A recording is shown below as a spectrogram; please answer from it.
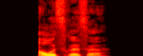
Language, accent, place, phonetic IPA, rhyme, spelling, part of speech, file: German, Germany, Berlin, [ˈaʊ̯sˌʁɪsə], -aʊ̯sʁɪsə, ausrisse, verb, De-ausrisse.ogg
- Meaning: first/third-person singular dependent subjunctive II of ausreißen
